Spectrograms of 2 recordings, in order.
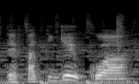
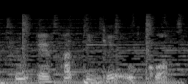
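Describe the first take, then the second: First: Tu is shortened and joined to es. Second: Tu and es are said as separate words. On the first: It is casual spoken French. "kita sering menggabungkan" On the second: It is the standard full form.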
